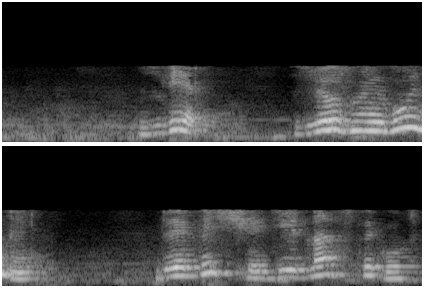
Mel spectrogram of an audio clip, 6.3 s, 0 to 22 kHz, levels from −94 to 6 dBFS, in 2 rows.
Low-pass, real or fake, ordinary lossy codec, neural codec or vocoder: 7.2 kHz; fake; AAC, 16 kbps; codec, 44.1 kHz, 2.6 kbps, DAC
